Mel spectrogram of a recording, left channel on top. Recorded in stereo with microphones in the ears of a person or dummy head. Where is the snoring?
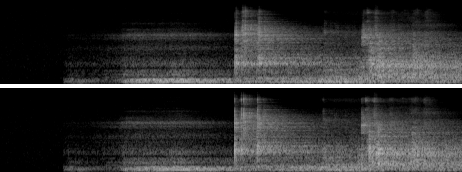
65° right (ahead or behind), 3 m.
